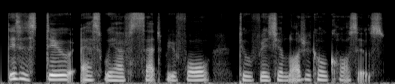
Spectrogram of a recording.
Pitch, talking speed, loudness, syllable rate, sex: 205 Hz, 165 wpm, -19 LUFS, 5.4 syllables/s, female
